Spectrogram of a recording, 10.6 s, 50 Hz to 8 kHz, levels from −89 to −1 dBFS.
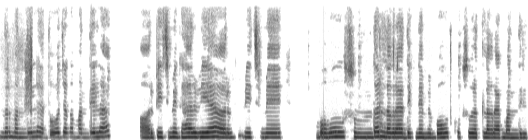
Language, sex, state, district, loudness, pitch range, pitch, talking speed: Hindi, female, Chhattisgarh, Korba, -24 LUFS, 235-250 Hz, 240 Hz, 165 wpm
